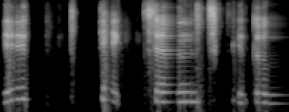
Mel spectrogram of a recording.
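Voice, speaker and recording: A woman's voice: mid-range voice, very slow, pushed and bright. A young woman with an Indonesian accent giving an online class, talking in a chatty way, mixing English into her speech and laughing often. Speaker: English teaching lecturer.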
